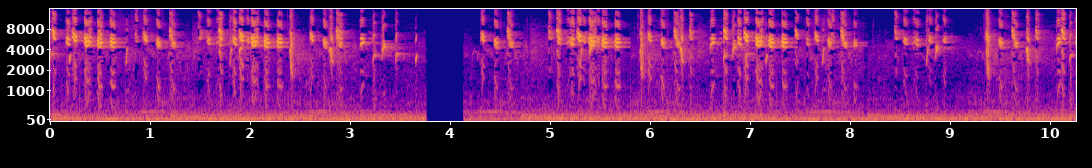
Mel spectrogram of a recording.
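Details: European goldfinch song used to excite other goldfinches: rapid bursts of high, tinkling chirps and trills, notes stacked high and dense, with one brief silent break near four seconds.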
